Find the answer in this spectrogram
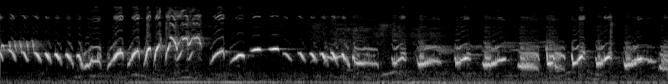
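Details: White-rumped shama, a caged songbird whose loud singing is used to provoke other shamas into singing; a rapid run of repeated downslurred whistles, then varied chattering and whistled phrases in quick succession.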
